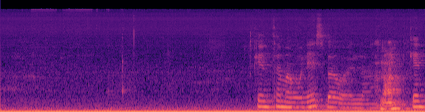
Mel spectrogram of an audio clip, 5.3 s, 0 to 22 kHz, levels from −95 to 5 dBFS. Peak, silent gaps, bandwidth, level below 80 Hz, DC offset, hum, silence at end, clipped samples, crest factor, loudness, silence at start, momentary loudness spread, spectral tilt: -12 dBFS; none; 16 kHz; -38 dBFS; 7%; none; 0 s; under 0.1%; 18 dB; -32 LUFS; 0 s; 15 LU; -6 dB/octave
